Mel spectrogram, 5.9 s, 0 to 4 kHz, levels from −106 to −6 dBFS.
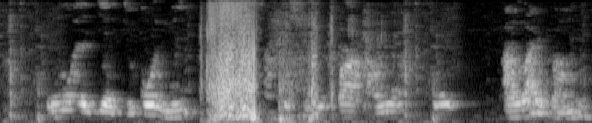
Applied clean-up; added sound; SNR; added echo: classical method WPE with log-MMSE.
